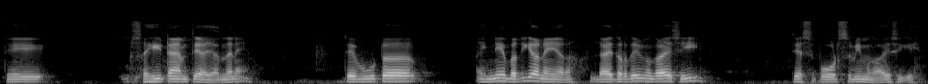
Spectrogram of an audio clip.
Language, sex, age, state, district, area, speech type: Punjabi, male, 30-45, Punjab, Mansa, urban, spontaneous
